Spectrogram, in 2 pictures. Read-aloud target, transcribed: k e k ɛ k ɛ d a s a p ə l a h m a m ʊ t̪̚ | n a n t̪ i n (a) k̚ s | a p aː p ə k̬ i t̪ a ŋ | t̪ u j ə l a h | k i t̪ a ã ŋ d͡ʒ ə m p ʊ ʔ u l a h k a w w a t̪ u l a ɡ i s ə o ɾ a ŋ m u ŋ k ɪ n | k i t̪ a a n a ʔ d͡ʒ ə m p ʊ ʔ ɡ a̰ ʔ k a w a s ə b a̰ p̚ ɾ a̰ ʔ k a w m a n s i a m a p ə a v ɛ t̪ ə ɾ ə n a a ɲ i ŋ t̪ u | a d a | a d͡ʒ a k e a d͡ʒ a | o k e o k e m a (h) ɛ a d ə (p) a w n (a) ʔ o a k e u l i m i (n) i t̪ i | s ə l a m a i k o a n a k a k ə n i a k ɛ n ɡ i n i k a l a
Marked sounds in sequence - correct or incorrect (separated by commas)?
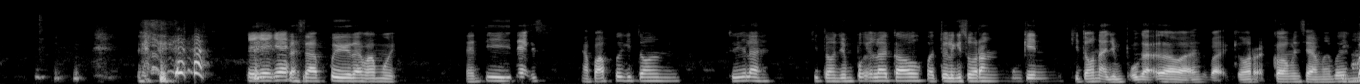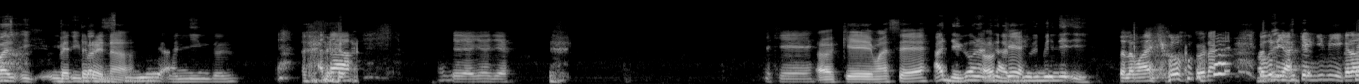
incorrect, incorrect, incorrect, correct, correct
